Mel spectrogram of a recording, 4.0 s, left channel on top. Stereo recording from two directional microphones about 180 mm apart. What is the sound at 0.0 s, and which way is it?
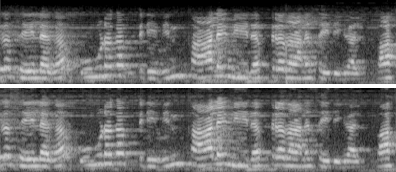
A woman's voice, 65° right (ahead or behind).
